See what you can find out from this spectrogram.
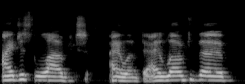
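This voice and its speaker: A woman's voice: lowish voice, steady tone, a little slow, a little mellow. Twenty-something woman gushing on a podcast, rambly, lots of likes. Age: 20s. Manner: rambling, filler-heavy, enthusiastic. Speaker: podcast co-host. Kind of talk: casual chat.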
